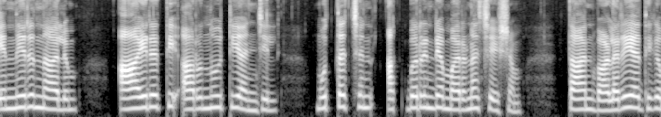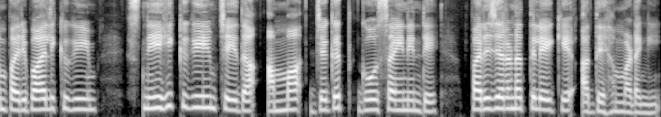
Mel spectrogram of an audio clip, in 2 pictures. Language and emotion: Malayalam, neutral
